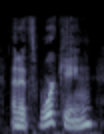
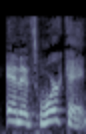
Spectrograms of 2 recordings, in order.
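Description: First: Said in the usual way. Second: Much higher and louder, with an exclamation point; emphatic exclamation. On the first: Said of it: "Well, I should say". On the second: Shown as a demonstration. Host cheering the guest's theater program, emphatic exclamation. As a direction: belt it out triumphantly. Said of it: "Exclamation point".

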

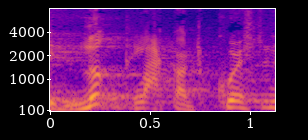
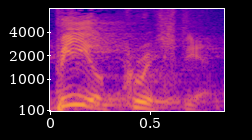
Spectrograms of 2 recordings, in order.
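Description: First: "Look" leaned on, lower and softer; lightly mock the word "Look"; stress on LOOK. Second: "Be" given the weight, firm and falling; stress on BE. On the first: Pastor contrasting appearance with being, stress on "Look". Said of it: "God didn't say". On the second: Acted. Pastor correcting the congregation, firm stress on "Be". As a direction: land hard on "Be". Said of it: "He said".

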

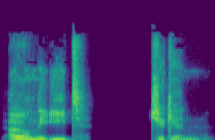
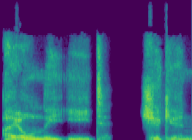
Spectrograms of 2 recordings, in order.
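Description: First: Jocko Willink voice. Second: Lower, gruff tough-guy read; Jocko Willink voice. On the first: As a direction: drop into a stern ex-SEAL growl. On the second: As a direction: impersonate a stern ex-SEAL. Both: Shown as a demonstration. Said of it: "I almost went into my Jocko Willink voice there".

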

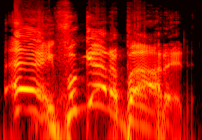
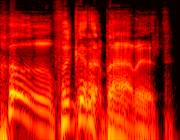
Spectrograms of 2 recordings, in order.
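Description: First: High, shouted mock-American holler; brash American catchphrase. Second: Mock French accent on an American catchphrase. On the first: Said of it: "what would their version of that be over here". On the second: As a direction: say it as a hammed-up Frenchman. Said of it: "in a French accent".

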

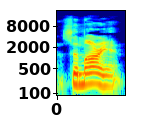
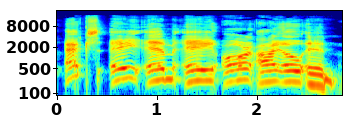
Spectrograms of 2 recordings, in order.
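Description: First: Xamarion pronounced carefully; Xamarion, said slowly and carefully. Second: Spelling it out slowly. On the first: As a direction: say Xamarion clearly. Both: Shown as a demonstration. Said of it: "Say that ten times fast".

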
